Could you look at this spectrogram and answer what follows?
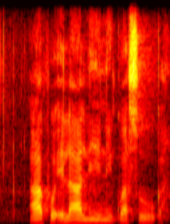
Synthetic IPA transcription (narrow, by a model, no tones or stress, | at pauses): apʰɔɛlalinik̬wasuːk̬ʼa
